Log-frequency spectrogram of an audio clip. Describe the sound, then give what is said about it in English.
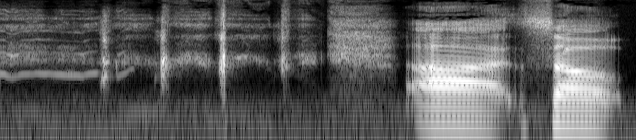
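A person imitates a half-chirp, half-click noise like someone clicking their tongue or calling chickens, with four crisp tongue clicks at an even, unhurried pace, then two short, loud voiced chirps. “So it said almost a half chirp and a half click, like someone was clicking their tongue.”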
